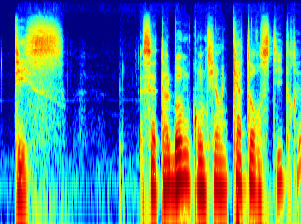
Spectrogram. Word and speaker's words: TIS: Le 5 septembre 2025, Diana Diana publie l'album T I S prononcé Tiss.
